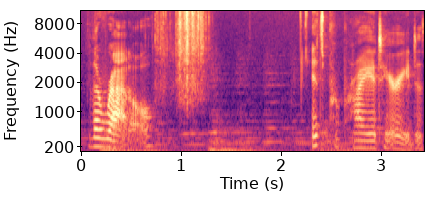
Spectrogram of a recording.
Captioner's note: container rattles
